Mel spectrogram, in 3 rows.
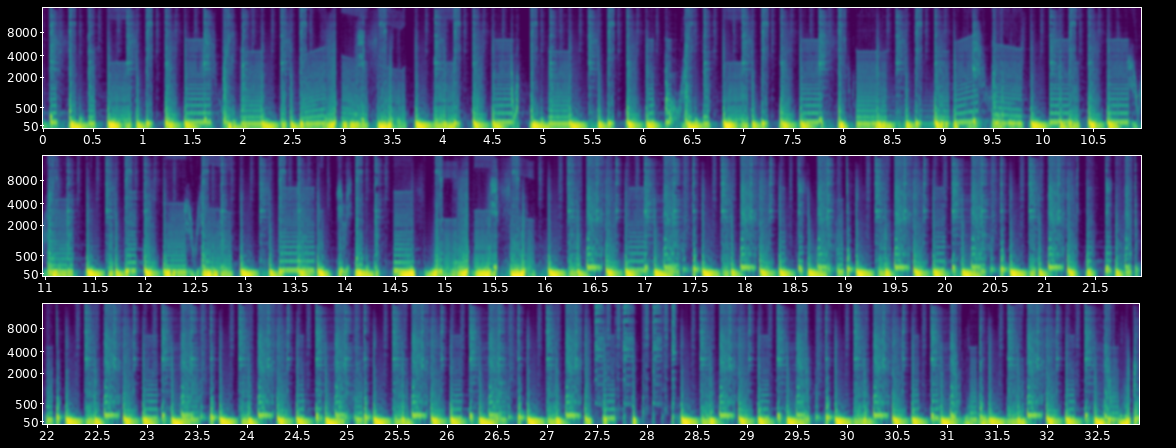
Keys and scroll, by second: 13.8 space, 14.4 space, 14.9 ctrl+-, 19.9 space, 22.9 space, 24.2 space, 25.0 ctrl+=, 26.6 space, 31.9 space.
